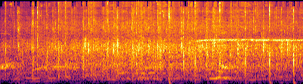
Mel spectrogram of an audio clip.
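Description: Crowd at a women's empowerment event in New Delhi gives loud applause to one another, a brief dense patter of clapping with voices and cheering mixed in.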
